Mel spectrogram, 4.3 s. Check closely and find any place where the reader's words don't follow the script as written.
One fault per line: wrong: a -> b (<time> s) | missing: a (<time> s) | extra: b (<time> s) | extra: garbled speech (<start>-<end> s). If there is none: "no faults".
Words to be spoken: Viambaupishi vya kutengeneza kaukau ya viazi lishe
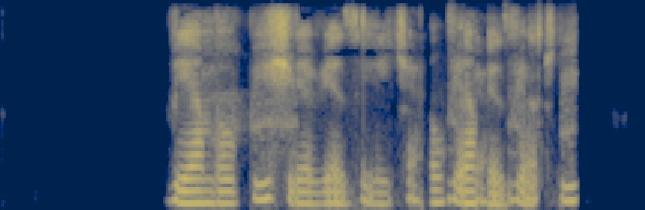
missing: vya kutengeneza kaukau (2.0 s)
extra: garbled speech (2.9-3.9 s)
